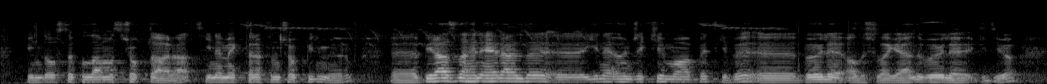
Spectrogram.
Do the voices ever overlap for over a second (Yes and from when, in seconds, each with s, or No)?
No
